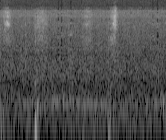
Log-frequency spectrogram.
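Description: Two soft computer mouse clicks, each a dull tap with a faint high tick, about half a second apart from the start and again near the end.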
